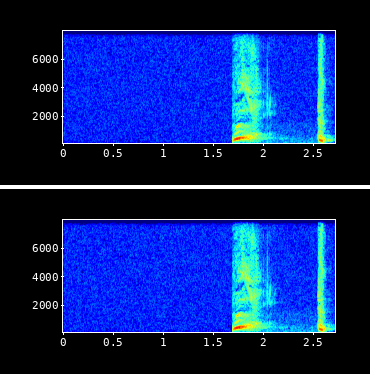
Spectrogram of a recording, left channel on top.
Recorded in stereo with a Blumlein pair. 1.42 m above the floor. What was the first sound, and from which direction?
A shout, 5° right.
